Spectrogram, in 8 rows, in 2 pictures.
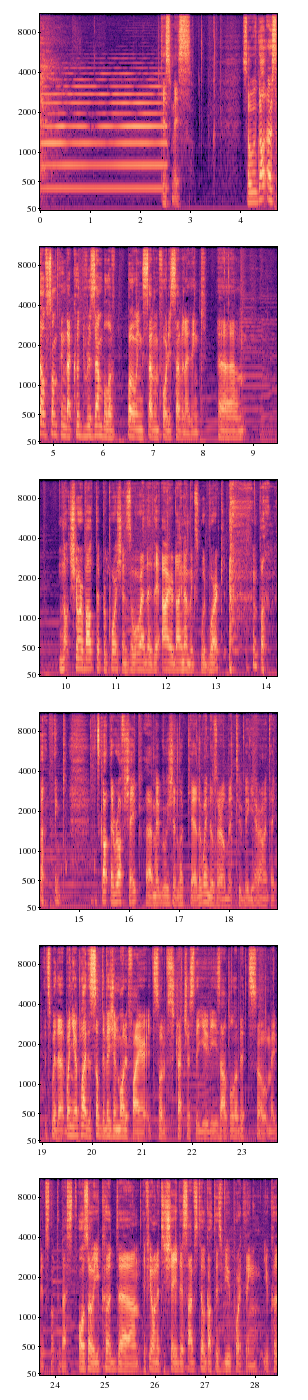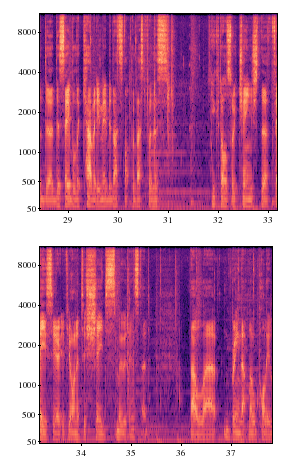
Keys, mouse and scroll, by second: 4.9 middle click, 5.1-5.6 scroll down 2, 5.6 middle click, 6.0 scroll up 1, 6.6 Tab, 6.6-7.0 scroll up 3, 7.0-7.5 scroll down 3, 7.3 Tab, 7.5 middle click, 8.0-8.4 scroll up 1, 8.4 click, 8.7 middle click, 11.7 middle click, 12.9 middle click, 12.9-13.6 scroll up 4, 13.4 middle click, 13.6 scroll down 1, 13.9 middle click, 14.5 scroll down 2, 14.7 scroll up 1, 14.8 middle click, 15.2-16.1 scroll down 3, 15.6 middle click, 16.1 middle click, 16.5-17.0 scroll up 4, 17.0 middle click, 17.5 shift+middle click, 17.6 shift+middle click, 18.0 Tab, 18.3 click, 18.8 middle click, 18.9-19.2 scroll down 1, 21.0 scroll up 1, 22.3-22.8 scroll down 2, 22.8 middle click, 23.1 scroll down 2, 23.3 Tab, 23.6 middle click, 24.2 middle click, 24.7 Tab, 25.5-25.9 scroll up 3, 25.9-26.4 scroll down 2, 26.4 Tab, 27.8 click, 30.2 click, 30.6 Tab, 31.0 a, 33.0 click, 34.9 Tab, 35.6 middle click, 35.9-36.3 scroll down 3, 36.3 middle click, 37.1 middle click, 37.5-37.8 scroll up 4.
